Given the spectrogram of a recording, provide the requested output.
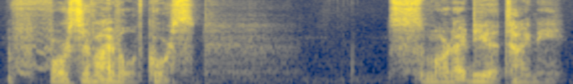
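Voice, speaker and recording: A man voicing a big, gruff but tender orc warrior in an ASMR roleplay, shy and devoted, speaking haltingly and intimately close to the mic. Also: steady tone, no echo, full character voice. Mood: bashful, tender. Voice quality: husky, breathy low voice. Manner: slow, halting, softly intimate. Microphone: close dry microphone.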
